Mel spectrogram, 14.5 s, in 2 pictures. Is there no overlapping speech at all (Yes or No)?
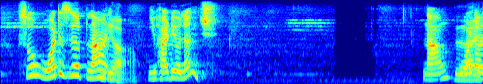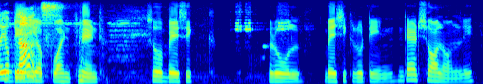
No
